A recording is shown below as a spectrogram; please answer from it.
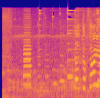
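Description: A car horn gives a brief toot about half a second in, over steady background music. A man's raised voice follows near the end.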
